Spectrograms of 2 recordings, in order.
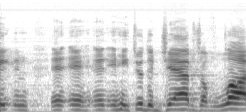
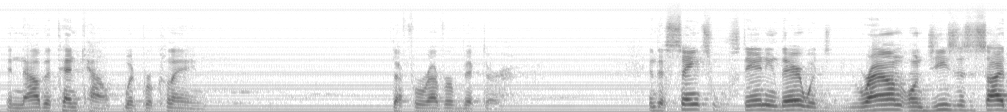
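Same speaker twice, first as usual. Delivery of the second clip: hushed sermon storytelling; 5 semitones lower, 9 dB quieter than usual. A narrator's reading. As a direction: draw the congregation in with a hush. Hushed telling continues.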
